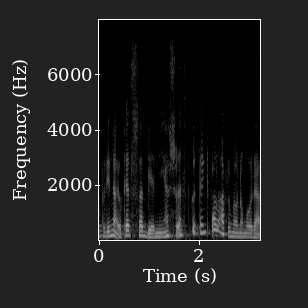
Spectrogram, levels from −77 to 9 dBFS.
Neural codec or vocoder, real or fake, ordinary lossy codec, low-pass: codec, 24 kHz, 6 kbps, HILCodec; fake; none; 7.2 kHz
